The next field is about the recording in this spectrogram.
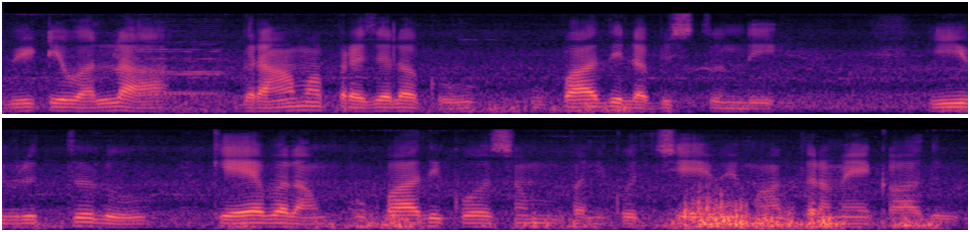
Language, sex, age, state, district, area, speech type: Telugu, male, 18-30, Andhra Pradesh, Guntur, urban, spontaneous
